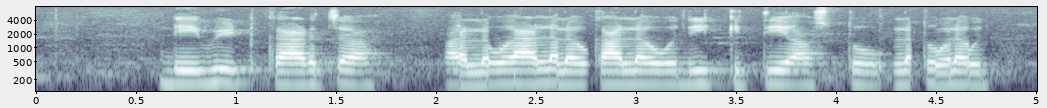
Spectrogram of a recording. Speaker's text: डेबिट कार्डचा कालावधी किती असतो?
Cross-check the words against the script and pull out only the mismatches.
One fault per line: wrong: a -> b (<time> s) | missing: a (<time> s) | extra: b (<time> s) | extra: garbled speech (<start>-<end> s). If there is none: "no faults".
extra: garbled speech (2.1-2.8 s)
extra: garbled speech (4.3-4.8 s)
